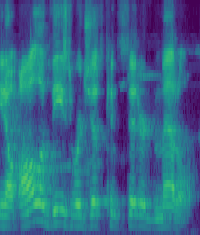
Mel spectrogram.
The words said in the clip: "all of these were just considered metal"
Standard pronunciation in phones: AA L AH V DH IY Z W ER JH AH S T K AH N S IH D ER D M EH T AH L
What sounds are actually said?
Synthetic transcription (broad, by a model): AA L AH V DH IY Z W ER JH AH S K AH N S IH D ER D M EH T L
